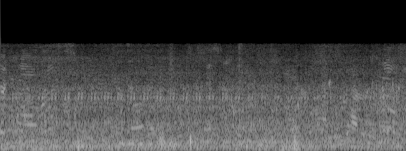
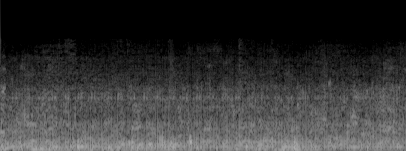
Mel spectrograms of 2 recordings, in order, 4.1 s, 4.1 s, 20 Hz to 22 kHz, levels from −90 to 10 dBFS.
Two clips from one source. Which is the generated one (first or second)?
second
